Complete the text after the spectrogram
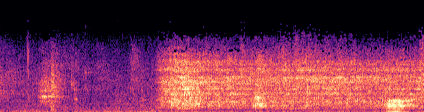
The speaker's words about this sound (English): There's nothing like steam to perk up a fern.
